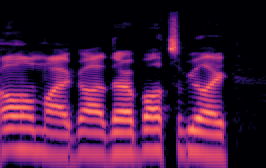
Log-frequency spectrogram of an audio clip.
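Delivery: ordinary delivery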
